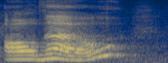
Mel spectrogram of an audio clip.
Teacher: For instance, if you have a word like although, the stressed syllable is though, and you have the O-U in there, you hear the O first.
